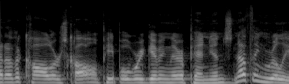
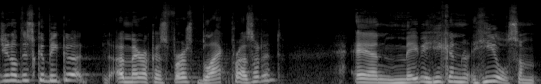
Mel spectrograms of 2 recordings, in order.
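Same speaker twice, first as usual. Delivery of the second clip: retold positivity; 6 semitones higher than usual. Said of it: "I mean, Mister Positivity".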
